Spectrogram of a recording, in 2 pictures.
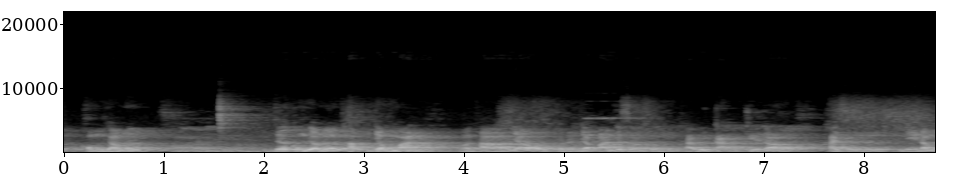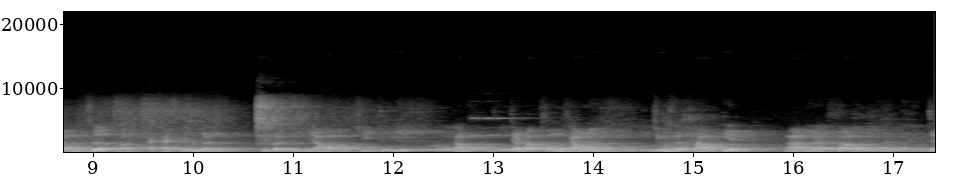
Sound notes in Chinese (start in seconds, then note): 14.0 冷气机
